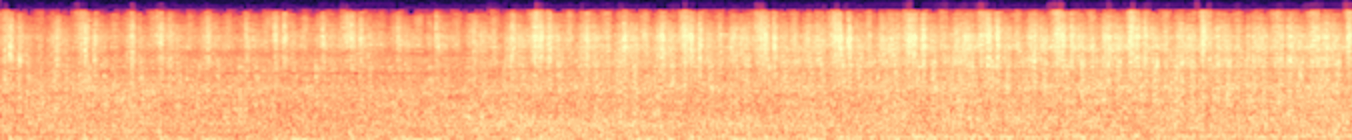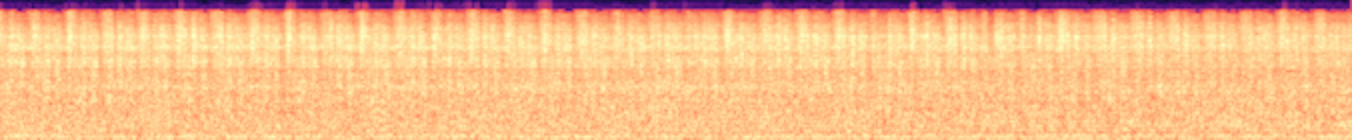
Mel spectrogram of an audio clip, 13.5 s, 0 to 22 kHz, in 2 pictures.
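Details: 1926 Hart-Parr 16-30 tractor, first run in over a decade after six months of work, out on a short drive; slow, heavy, steady low chuffing, firing evenly and pulling along, running clean and healthy.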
